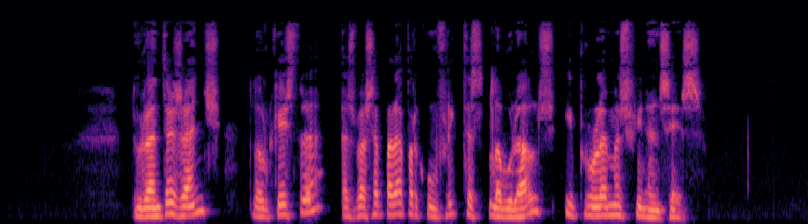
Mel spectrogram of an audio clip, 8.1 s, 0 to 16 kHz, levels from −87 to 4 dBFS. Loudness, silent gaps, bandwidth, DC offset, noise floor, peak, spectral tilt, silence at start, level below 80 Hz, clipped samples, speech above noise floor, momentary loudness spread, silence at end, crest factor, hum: -22 LUFS; none; 11.5 kHz; under 0.1%; -77 dBFS; -2 dBFS; -5.5 dB/octave; 1.35 s; -68 dBFS; under 0.1%; 56 dB; 12 LU; 1.1 s; 22 dB; none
